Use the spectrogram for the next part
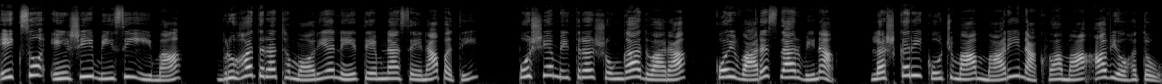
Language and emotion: Gujarati, neutral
